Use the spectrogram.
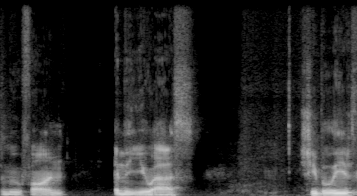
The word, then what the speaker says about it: MUFON: the Mutual UFO Network, or I think it's pronounced MUFON, in the US.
